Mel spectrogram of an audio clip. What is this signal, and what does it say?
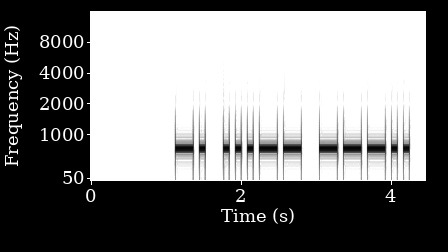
Morse code, heard as a keyed tone, about 15 wpm, 700 Hz. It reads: N38
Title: Common Cut Numbers - 3-Digit 15wpm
